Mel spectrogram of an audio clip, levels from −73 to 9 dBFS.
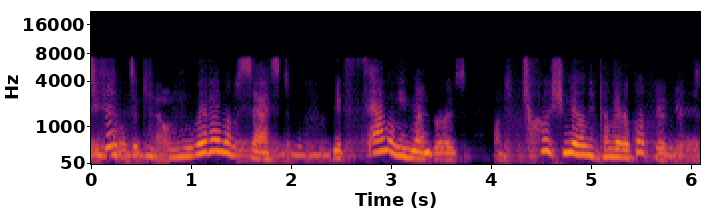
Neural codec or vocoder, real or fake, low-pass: codec, 16 kHz, 0.5 kbps, FreqCodec, smaller model; fake; 7.2 kHz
